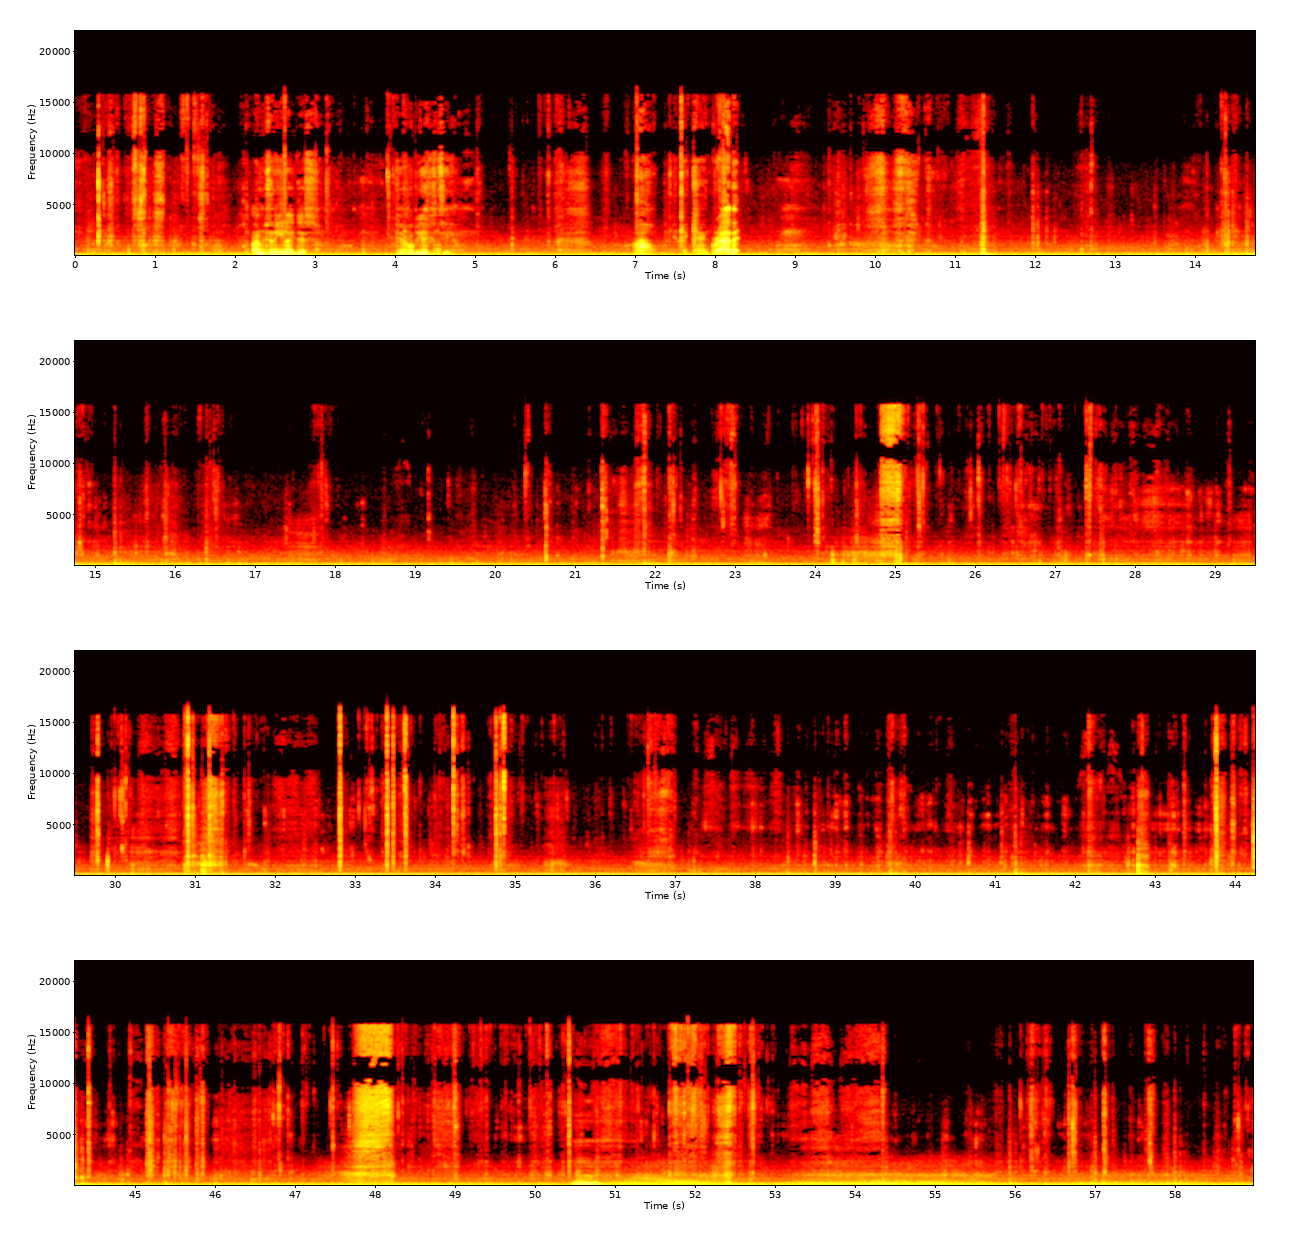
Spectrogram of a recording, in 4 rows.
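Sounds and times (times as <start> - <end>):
person chewing food: 0.0 - 2.2, 11.9 - 58.9
steady low hum: 0.0 - 58.9.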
